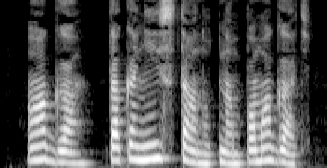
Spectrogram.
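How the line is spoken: Grumbling. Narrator (Russian): проворчала Эпплджек

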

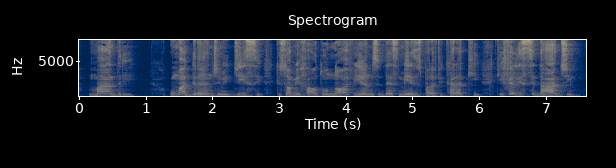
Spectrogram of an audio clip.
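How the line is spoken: Child exclaiming happily. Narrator (Portuguese): uma criança de 5 anos um dia exclamou

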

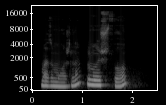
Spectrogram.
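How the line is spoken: Quiet, curt question. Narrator (Russian): Тихо спросила Ренфри, тоже не очень-то учтиво

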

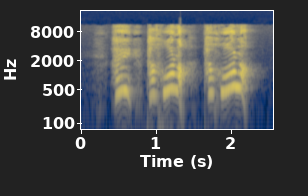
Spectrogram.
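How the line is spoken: Happy shouting. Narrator (Chinese): 佩吉和保罗 高兴地嚷

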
